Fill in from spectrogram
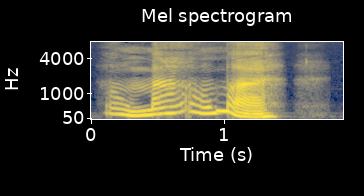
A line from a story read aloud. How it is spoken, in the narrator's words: she began to murmur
